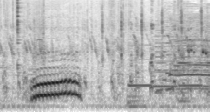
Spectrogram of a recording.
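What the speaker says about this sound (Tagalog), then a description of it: "At ito naman ang manok ng aking kapatid." A backyard chicken kept with farm animals gives a loud, close drawn-out cluck followed by softer clucking and chatter from nearby fowl.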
